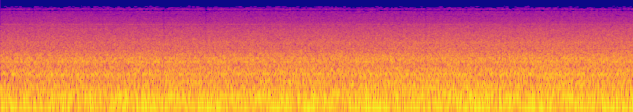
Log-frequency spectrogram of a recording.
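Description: A truck passes close by.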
